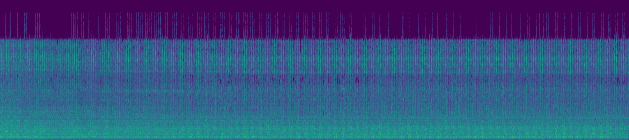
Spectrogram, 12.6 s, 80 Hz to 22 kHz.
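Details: 1.2 TSI engine: rapid, fairly even knocking, about two to three raps per second, over rough running, heard as revs rise and fall; engine knock, cause unknown.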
